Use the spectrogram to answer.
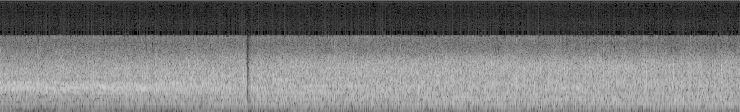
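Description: Church audience clapping for Jesus at a service with an evangelist, a continuous, even roar of hand claps lasting several seconds with no break.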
